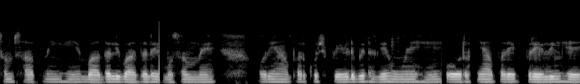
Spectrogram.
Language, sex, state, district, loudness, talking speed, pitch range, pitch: Hindi, male, Jharkhand, Sahebganj, -21 LUFS, 225 wpm, 115-120 Hz, 120 Hz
